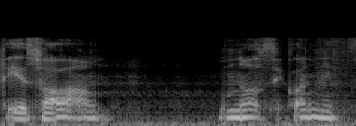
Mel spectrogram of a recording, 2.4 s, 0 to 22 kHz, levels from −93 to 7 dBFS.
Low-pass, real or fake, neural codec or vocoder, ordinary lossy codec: 7.2 kHz; fake; autoencoder, 22.05 kHz, a latent of 192 numbers a frame, VITS, trained on many speakers; none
